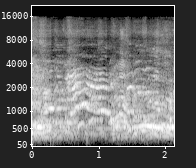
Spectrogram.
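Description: Several people's voices overlapping as chatter, with no clear words.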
